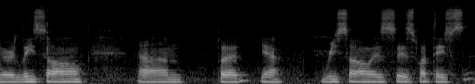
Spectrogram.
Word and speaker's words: Rysol: I was calling her Lisa um but yeah resale is is what they how they pronounced it actually in the story Mission okay so I've been calling her rice all uh I literally filmed my character review today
